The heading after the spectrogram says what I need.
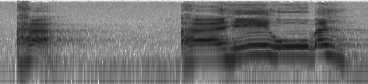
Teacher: huruf ha dikeluarkan dari tenggorokan yang terjauh, sama seperti kita mengucapkan huruf a.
